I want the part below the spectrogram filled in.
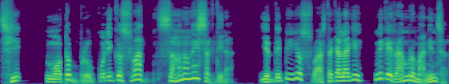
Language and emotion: Nepali, disgusted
